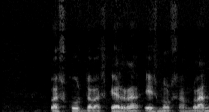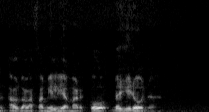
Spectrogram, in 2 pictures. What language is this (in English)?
Catalan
